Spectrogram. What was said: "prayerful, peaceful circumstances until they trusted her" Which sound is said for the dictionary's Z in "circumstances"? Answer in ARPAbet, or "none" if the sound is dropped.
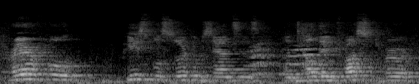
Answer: Z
